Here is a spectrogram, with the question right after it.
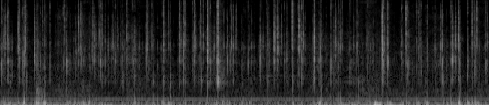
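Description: Rapid fingertip button presses and tapping on a black, hollow plastic Xbox-style gamepad held close to the mic. It makes a dense, continuous stream of short, dry plastic clicks and taps that die away almost instantly, over a steady low hum.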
